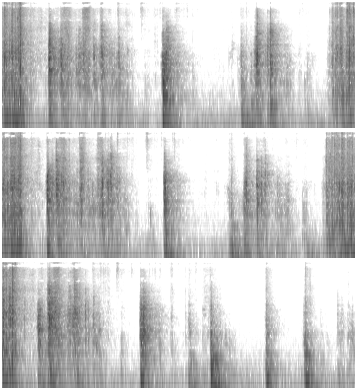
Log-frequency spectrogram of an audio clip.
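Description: A deck of tarot cards being shuffled by hand: short bursts of rapid flicking and riffling, about a dozen in all, separated by brief pauses.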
